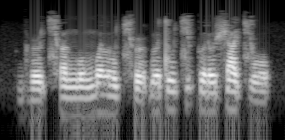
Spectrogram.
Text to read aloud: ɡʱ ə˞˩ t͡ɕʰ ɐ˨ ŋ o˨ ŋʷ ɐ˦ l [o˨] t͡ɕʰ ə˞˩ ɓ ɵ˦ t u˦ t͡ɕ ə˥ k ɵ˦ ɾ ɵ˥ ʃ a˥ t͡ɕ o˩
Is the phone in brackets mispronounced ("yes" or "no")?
no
